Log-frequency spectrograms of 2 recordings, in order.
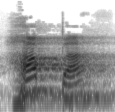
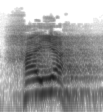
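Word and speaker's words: حبة: Dia bacanya apa? Alhayatus sauda dawaan likulidah. Hayah. Hayah itu artinya ular. Jauh sekali. Hayah. Haba. Ular hitam itu adalah obat untuk seluruh penyakit. Ini adalah kekeliruan dalam membaca. Sehingga menjadi urusannya urusan besar.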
